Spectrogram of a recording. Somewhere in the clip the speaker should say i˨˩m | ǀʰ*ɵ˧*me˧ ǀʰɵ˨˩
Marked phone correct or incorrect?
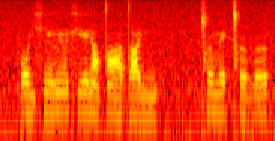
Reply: correct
